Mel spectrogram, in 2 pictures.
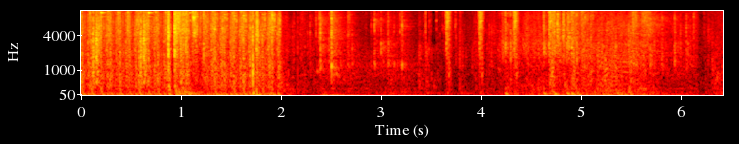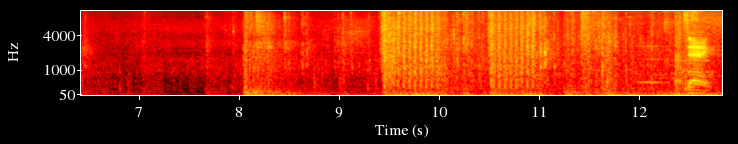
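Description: Automatic gunfire in Call of Duty Warzone Resurgence: loud, dense rattling volleys at the start and again near the end, with a quieter stretch of softer game noise between them and light talk.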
